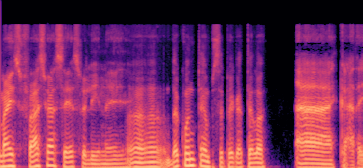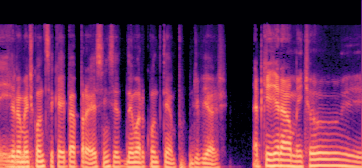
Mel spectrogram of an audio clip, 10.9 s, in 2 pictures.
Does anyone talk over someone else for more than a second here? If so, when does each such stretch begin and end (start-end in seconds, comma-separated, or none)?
none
